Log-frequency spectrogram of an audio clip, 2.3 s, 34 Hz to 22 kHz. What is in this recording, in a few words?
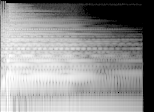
F Major 7th F, Guitar, Standard; strummed; JGuitar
